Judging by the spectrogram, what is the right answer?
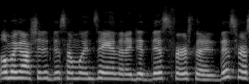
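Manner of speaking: gushing, sped-up, excited, high-pitched delivery. Showing how an excited storyteller speeds up: fast, excited, higher pitch. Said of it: "I might turn up the speed of my speaking as well as the pitch gets higher".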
